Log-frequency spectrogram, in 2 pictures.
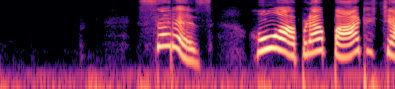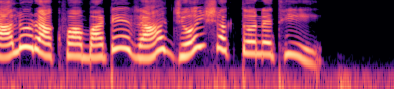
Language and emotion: Gujarati, happy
